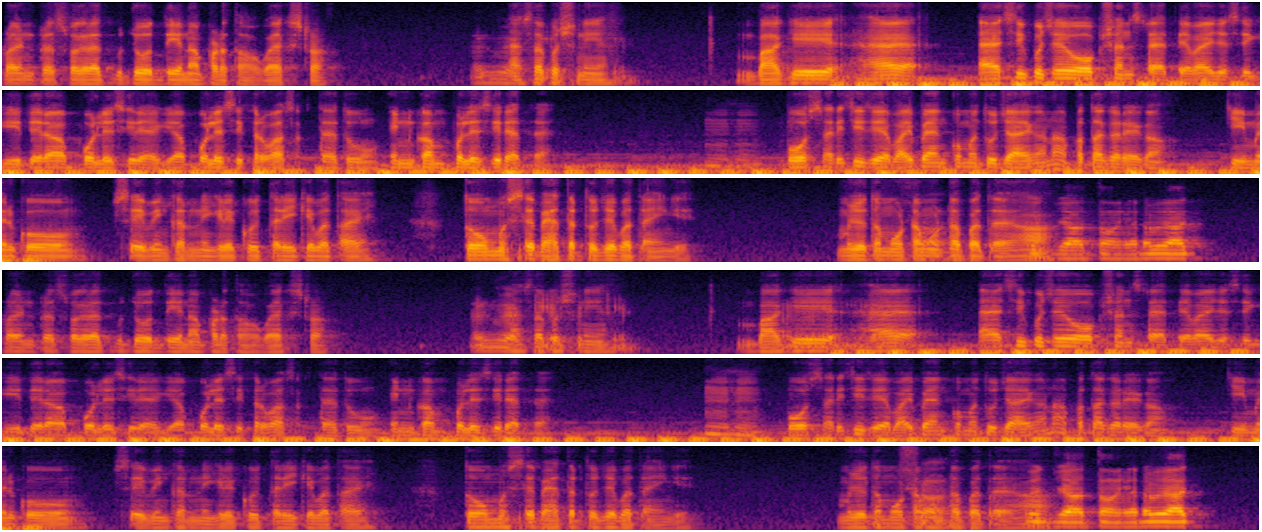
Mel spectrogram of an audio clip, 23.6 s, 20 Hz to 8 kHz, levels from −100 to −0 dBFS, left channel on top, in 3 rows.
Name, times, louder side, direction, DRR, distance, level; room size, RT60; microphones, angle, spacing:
voice 1, 0.0-2.0 3.2-3.8 4.6-5.7 6.1-11.3 12.7-15.2 15.5-18.0 18.6-20.0 20.9-22.3, left 5 dB, 80° left, 0.6 m, -27 dB
voice 2, 2.9-3.5 3.8-3.9 4.9-5.6 12.2-12.7 21.5-23.1, right 5 dB, 45° right, 0.5 m, -29 dB
sound 1, 5.2-16.0, equal, 40° left, 0.6 m, -29 dB
19.0 x 9.9 x 2.2 m
head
